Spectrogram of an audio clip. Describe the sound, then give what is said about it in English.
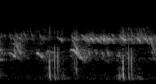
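Birds chirp and twitter continuously, with overlapping high tweets and quick rising-and-falling calls at a moderate, steady level, and no voices. “We'll go around and see the bird.”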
